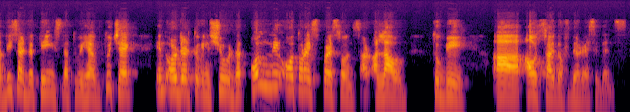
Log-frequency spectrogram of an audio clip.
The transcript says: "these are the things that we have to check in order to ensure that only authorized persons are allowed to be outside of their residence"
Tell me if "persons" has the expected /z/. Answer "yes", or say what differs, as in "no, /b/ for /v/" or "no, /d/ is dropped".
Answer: no, /s/ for /z/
